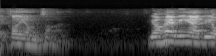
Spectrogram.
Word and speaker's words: Clemson: got a junior and Clem's on you can't pronounce the T if you pronounce southern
